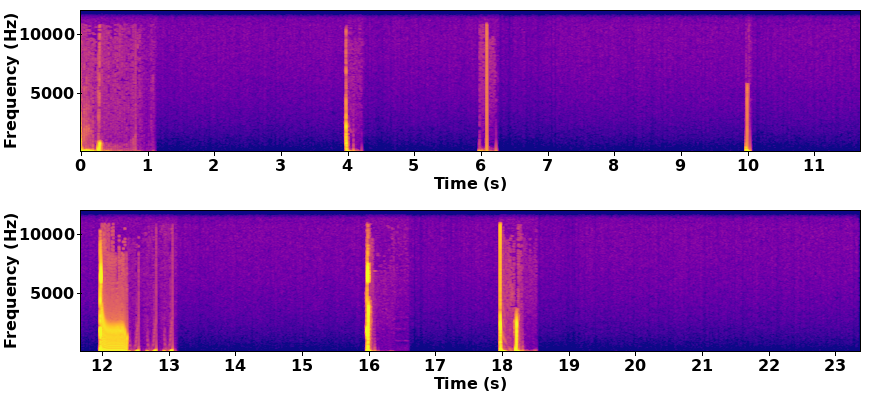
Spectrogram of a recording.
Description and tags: some percussive sounds (kicks, hihat, snare, shaker and blips) derived from a single hit on an empty tin can.
derived, percussion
